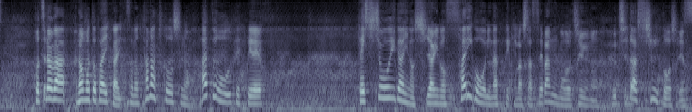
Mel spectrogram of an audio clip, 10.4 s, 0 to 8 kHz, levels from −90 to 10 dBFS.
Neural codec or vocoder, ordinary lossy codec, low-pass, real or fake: codec, 16 kHz, 1 kbps, FunCodec, trained on Chinese and English, 50 frames a second; none; none; fake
